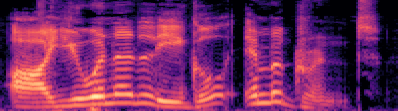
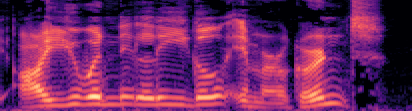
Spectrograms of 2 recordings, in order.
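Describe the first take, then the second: First: Loud, insistent repeat of the question; pressing. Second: Loud, higher accusing question. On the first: Doctor pressing closer, loud insistent demand. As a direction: lean in and demand an answer. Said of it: "He pressed closer". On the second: Doctor pressing the stranger, loud accusing question. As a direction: press him hard with the question. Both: A narrator's reading.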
